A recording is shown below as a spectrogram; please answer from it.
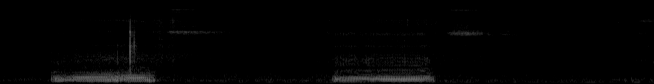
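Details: Two long, rattly, droning snores about three seconds apart from a sleeping, twitching Pug in a quiet room; snoring.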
